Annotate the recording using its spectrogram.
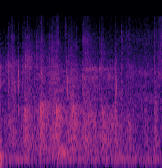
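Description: Faint, even applause.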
